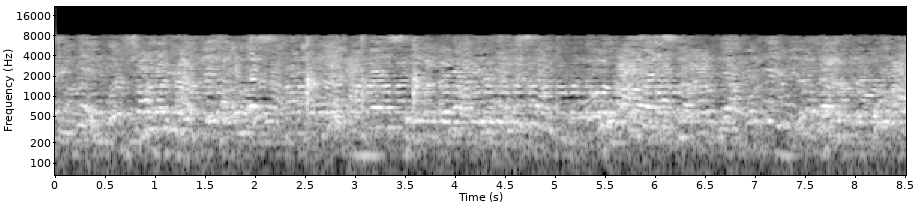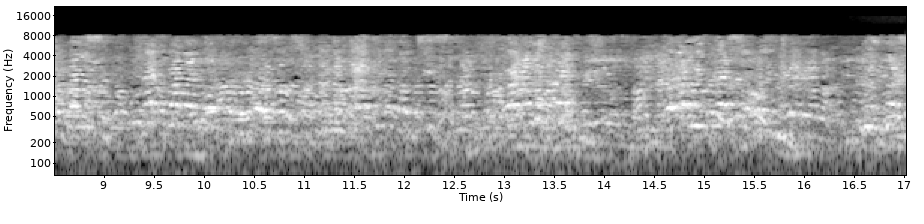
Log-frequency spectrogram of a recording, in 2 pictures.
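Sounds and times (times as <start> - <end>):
crowd chatter in large room: 0.0 - 17.0.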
